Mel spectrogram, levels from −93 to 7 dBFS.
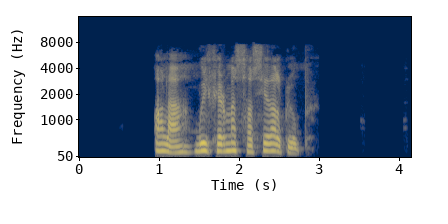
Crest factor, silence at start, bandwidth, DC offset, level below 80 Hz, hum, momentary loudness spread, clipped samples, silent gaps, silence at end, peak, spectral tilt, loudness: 18 dB; 0.95 s; 7.8 kHz; under 0.1%; -60 dBFS; none; 9 LU; under 0.1%; none; 1.3 s; -2 dBFS; -6 dB/octave; -18 LUFS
